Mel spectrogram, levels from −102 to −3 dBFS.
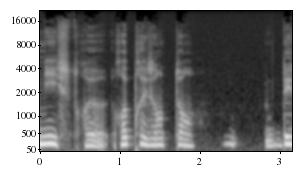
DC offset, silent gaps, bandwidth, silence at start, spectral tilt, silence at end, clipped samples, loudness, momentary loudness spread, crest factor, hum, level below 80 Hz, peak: under 0.1%; none; 16.5 kHz; 0 s; -7 dB/octave; 0 s; under 0.1%; -22 LUFS; 15 LU; 14 dB; none; -54 dBFS; -6 dBFS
